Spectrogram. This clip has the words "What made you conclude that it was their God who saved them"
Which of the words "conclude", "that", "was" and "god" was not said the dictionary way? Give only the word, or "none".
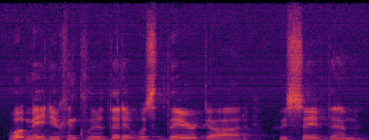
none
